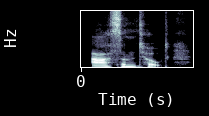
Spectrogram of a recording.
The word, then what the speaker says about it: asymptote: with 20-1 and so an asymptote and the p is silent an asymptote is a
